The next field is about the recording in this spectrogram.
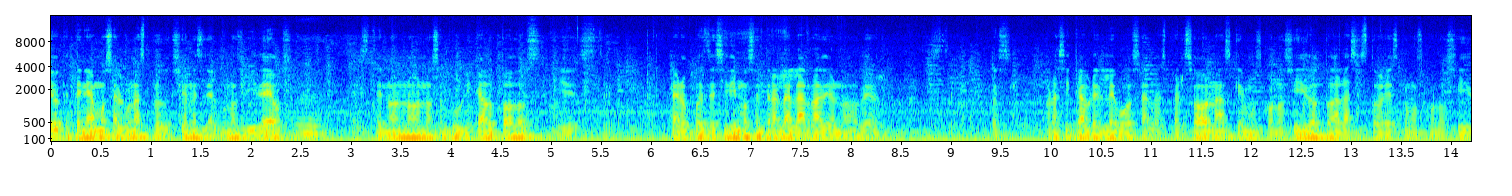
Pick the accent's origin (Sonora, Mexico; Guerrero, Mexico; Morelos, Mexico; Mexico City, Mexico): Morelos, Mexico; Cuernavaca; Como buen cuernavaquense.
